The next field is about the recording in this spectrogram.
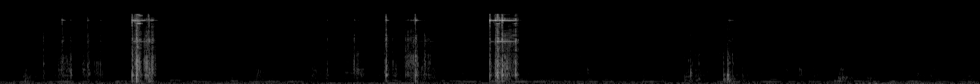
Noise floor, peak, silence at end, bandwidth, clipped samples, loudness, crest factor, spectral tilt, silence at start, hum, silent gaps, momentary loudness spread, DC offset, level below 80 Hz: -66 dBFS; -12 dBFS; 2.5 s; 11.5 kHz; under 0.1%; -31 LUFS; 30 dB; 0 dB/octave; 0.6 s; none; none; 27 LU; under 0.1%; -66 dBFS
